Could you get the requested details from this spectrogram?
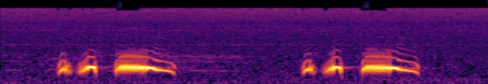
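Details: Spotted dove coo played as a lure to stir doves into cooing. Two soft phrases, each with two brief hoots leading into a drawn-out, slightly falling coo, separated by a short silence.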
